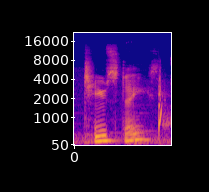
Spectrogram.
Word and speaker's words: Tuesdays: Tuesdays? Tuesdays. Tuesdays. Tuesdays. Yeah, it's like T-W-O. Tuesdays. Tuesdays. Tuesdays. Tuesdays. More like the U, yeah. Tuesdays. Tuesdays, yeah. It's almost like a CH sound.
